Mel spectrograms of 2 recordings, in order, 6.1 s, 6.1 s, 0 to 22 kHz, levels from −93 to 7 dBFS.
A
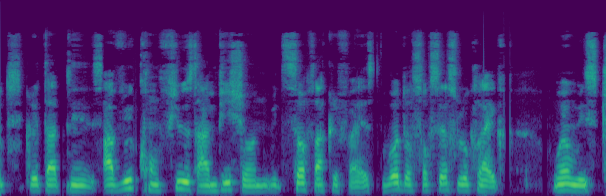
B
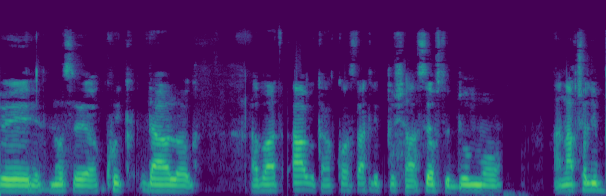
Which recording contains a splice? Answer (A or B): A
